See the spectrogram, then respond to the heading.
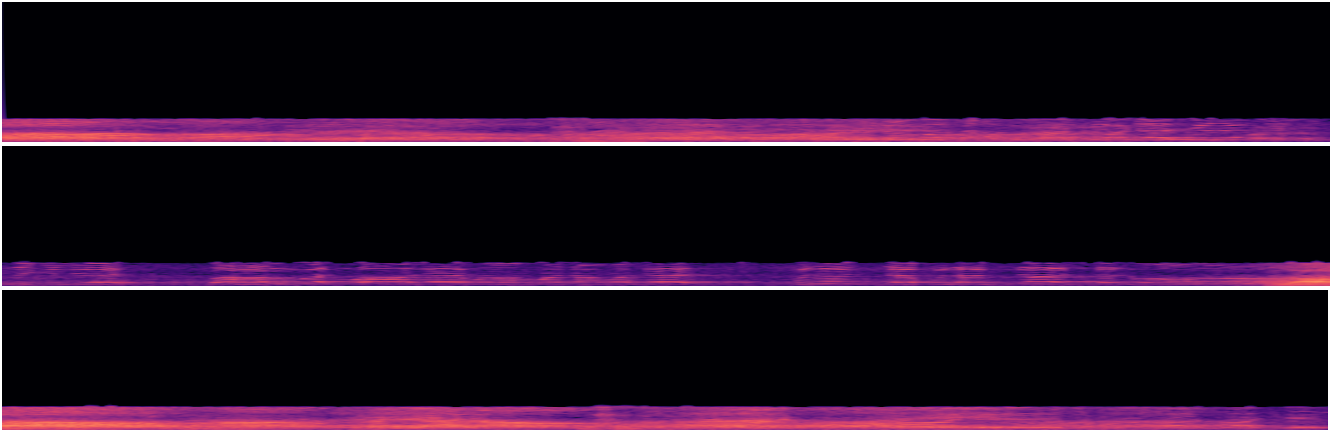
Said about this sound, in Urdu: یا رسول اللہ، نعرہ صلوات، صلوات پر محمد و آل محمد.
